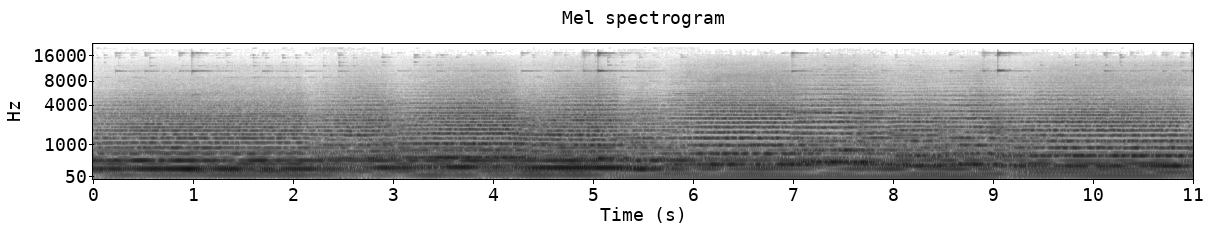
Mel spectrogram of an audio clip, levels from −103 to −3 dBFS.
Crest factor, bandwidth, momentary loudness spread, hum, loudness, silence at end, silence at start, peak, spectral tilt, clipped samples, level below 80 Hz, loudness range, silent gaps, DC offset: 14 dB; 18 kHz; 6 LU; none; -21 LUFS; 0 s; 0 s; -6 dBFS; -6 dB/octave; under 0.1%; -40 dBFS; 3 LU; none; under 0.1%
